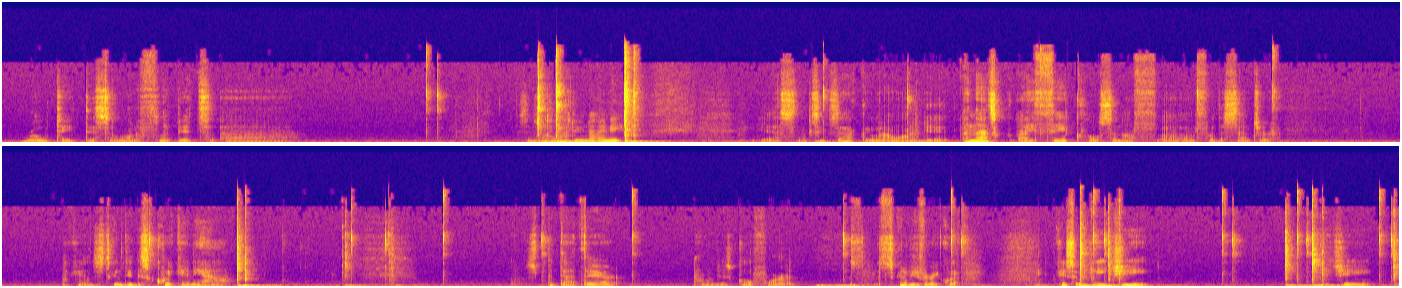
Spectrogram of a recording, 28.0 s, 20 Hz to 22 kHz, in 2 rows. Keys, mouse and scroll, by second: 10.4-14.6 drag, 16.5 n, 18.5-22.2 drag, 23.6-25.0 drag, 24.8 e, 25.1 g, 26.8 e, 27.2 g.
